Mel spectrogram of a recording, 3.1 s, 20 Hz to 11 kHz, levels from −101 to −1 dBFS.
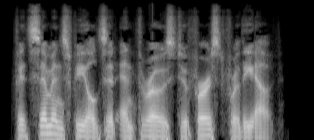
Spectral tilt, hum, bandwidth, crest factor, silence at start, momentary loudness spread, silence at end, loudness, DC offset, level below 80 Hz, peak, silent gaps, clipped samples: -4.5 dB/octave; none; 10 kHz; 20 dB; 0.05 s; 5 LU; 0.25 s; -26 LUFS; 0.8%; -44 dBFS; -6 dBFS; none; under 0.1%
